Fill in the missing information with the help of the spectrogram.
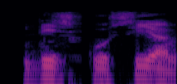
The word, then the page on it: discusión: espagnol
